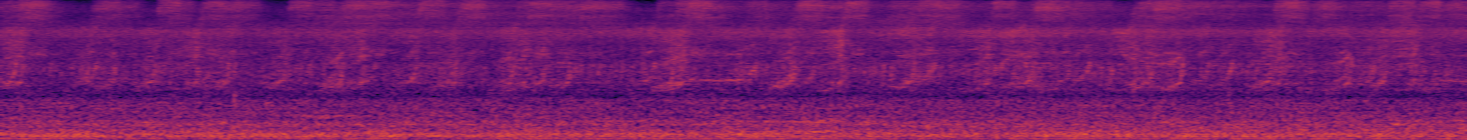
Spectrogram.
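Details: Sunny summer mountainside full of cicadas: continuous hissing, buzzy high chorus with brief beating pulses early on, steady in loudness throughout, with a faint low hum.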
